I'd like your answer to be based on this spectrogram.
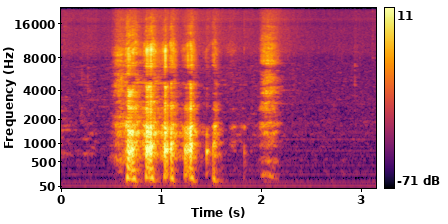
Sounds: Laughter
